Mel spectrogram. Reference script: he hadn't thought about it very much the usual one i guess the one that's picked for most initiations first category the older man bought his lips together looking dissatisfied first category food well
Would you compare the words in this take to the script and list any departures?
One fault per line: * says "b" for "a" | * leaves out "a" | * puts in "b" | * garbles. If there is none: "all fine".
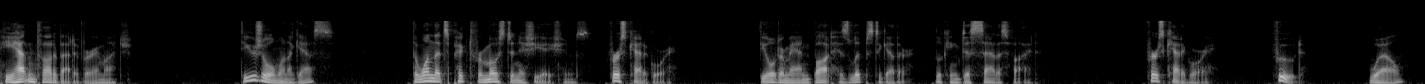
all fine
